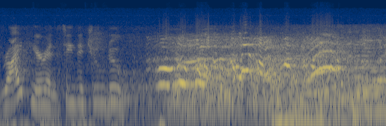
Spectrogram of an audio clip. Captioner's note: audience laughing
